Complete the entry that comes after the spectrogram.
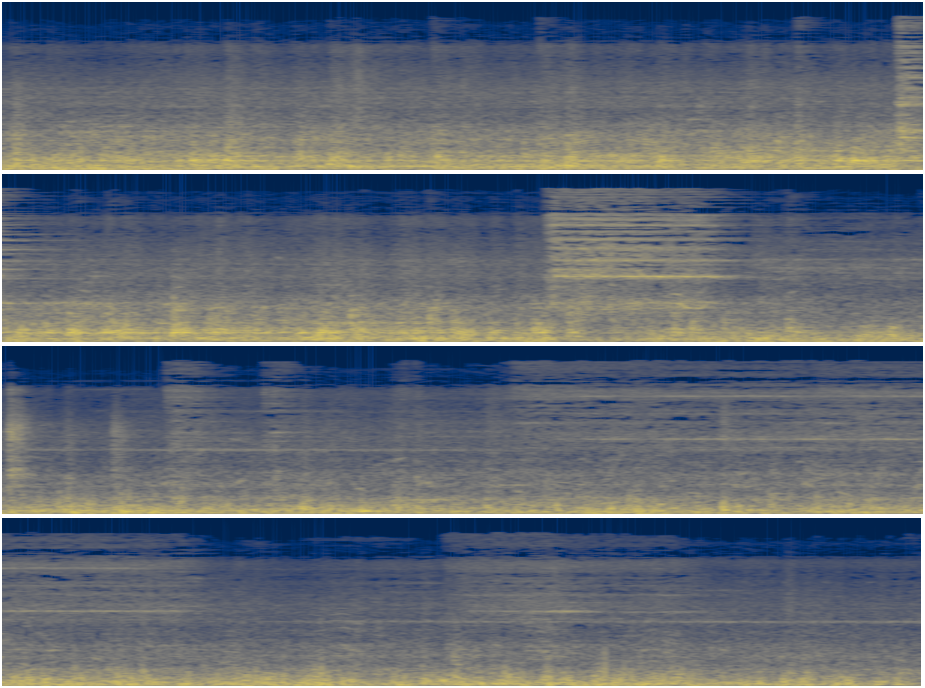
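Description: Express train's coaches running out of the station, heard from an open coach doorway: a steady rumble and clatter of wheels over the rails. A high wheel squeal comes in about ten seconds in and again through much of the second half, as the train takes a curve.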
